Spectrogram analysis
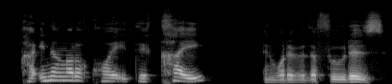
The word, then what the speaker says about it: kai: Kai is a three-letter word. This is spelt k a i.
